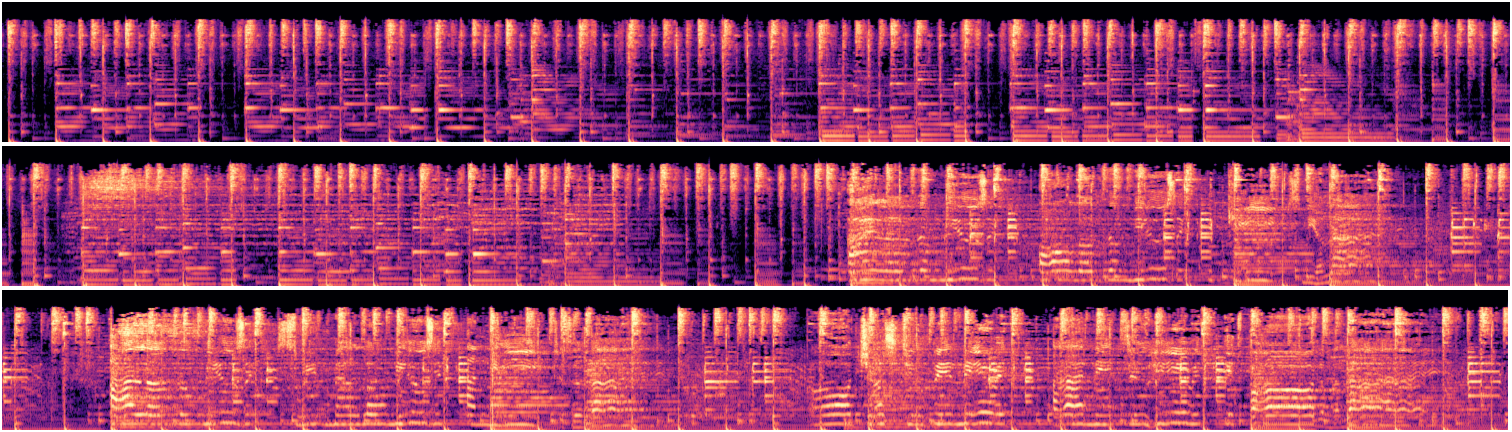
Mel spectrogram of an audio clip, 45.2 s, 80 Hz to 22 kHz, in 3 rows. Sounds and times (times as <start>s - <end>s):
Pop music: 0.0s - 45.2s.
